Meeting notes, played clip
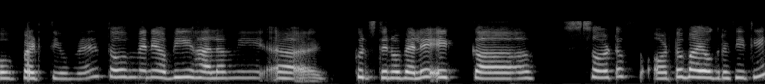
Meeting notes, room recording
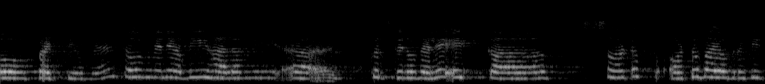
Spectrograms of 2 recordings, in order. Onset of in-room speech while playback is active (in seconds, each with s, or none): none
